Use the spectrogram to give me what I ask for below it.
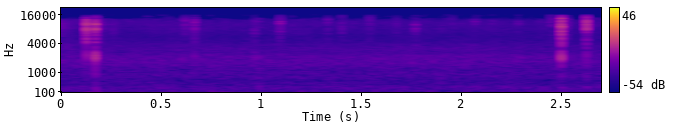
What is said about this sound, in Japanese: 多分音が聞こえるんじゃないかなと思うんですけどもここは河原でして河原の脇ですね、えー、で焚き火をしているので川の音がですね背音がすごく聞こえてるんじゃないかなというふうに思います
